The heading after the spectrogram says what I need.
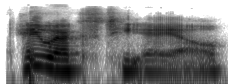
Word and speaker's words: Kuxtal: And I just finished a reread of Kuchtal Academy, I think is how you say it. Oh, nice. It's Kuxtal, but it's Mayan, so I think the X is a CH sound.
